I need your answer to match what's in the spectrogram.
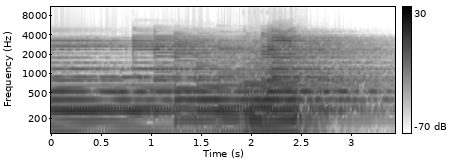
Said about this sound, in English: That gives the reverb trail a little bit of subtle modulation to kind of make it like spooky somehow.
